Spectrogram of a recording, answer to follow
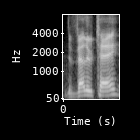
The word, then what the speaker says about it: velouté: The velouté, is that how you say it? Velouté? Velouté, yes.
